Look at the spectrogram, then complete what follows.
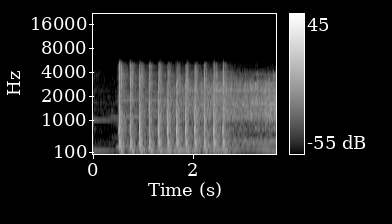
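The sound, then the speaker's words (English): A rapid, steady run of about a dozen loud knocks on the door of a closed restaurant, evenly spaced over two seconds, then stopping, with a faint low hum in the background. “I got to Chinook's and it was closed. I knocked on the door.”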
